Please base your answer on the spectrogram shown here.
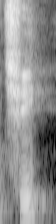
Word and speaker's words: Chi: easier Chi yeah chaii is my full direct literal translation of my Chinese name but I found out people have problem pronouncing that for you know for years I found a proun just call me chi I go that's much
